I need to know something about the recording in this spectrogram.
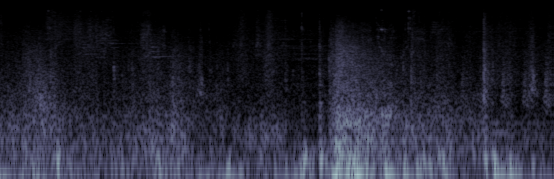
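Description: Magic blasts whoosh and crackle in bursts.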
